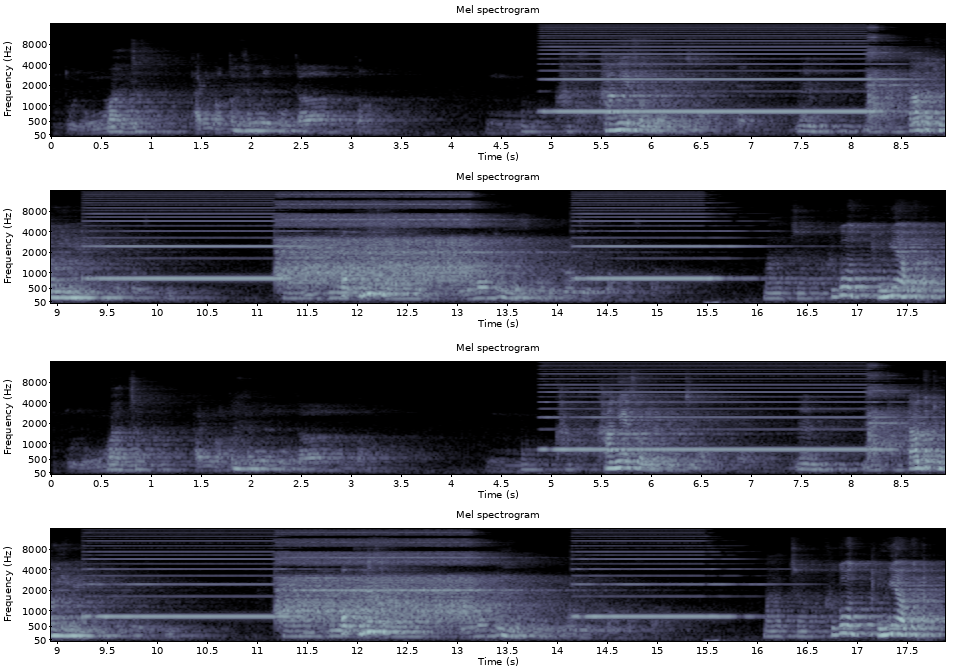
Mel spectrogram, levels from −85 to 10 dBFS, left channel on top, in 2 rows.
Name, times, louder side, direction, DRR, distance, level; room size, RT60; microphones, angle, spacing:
voice 1, 0.1-0.9 1.4-3.2 4.3-4.9 5.2-7.0 7.5-7.7 8.6-9.2 9.6-10.1 11.4-15.1, left 2 dB, 85° left, 2 dB, 1.4 m, -37 dB
voice 2, 4.7-6.1 7.4-7.8 8.1-9.4 10.1-10.2 11.2-11.5 11.8-12.3 13.4-13.6 16.1-17.7, right 1 dB, 45° right, -2 dB, 1.2 m, -26 dB
sound 1, 4.9-8.2 9.2-13.1 14.1-15.5, left 1 dB, 5° left, 1.4 m, -28 dB
17.0 x 14.0 x 3.7 m, 2.4 s
head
